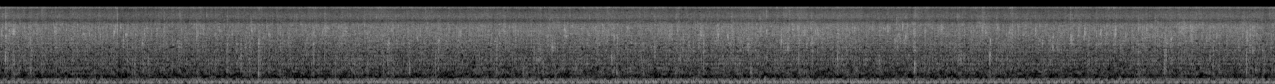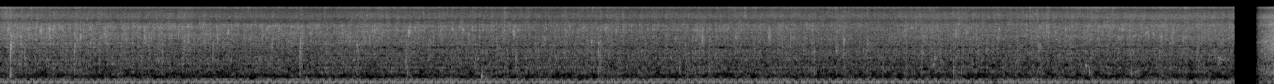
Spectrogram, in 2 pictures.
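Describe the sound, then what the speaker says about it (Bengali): Fish frying in oil until reddish brown, a steady, dense sizzle that holds at an even loudness throughout, close and continuous with no talk. "মাছ এরকম লাল লাল করে ভেজে দিচ্ছি।"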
